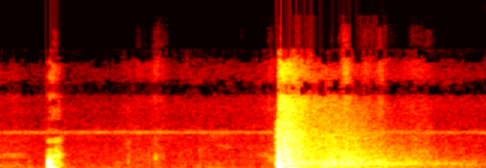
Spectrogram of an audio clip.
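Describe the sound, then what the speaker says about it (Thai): A sharp distant crack, then a louder close gunshot that rings and decays over about a second and a half in a forest. "เฮ้ยพี่ได้ยินเสียงไหม เสียงปืนดังนั่นป่าทุกคน"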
